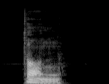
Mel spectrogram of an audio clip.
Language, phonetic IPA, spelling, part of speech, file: Polish, [tɔ̃n], ton, noun, Pl-ton.ogg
